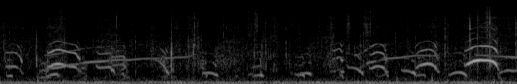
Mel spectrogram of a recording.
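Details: Seven newborn German Shepherd puppies, four male and three female, hours old in May 2017. Many short, curved squeaks and mewling cries from several pups overlap, with a faint thin whine in the background.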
